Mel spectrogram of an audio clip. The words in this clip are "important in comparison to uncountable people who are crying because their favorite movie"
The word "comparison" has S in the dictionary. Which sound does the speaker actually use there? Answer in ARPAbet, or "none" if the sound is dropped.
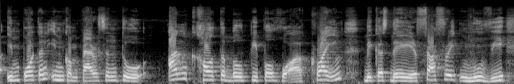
S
